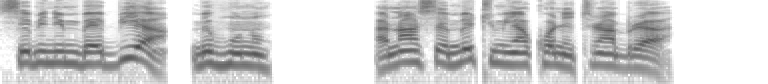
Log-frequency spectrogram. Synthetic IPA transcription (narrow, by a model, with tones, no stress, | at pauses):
sɛ˨mĩ˨nĩ˨m̩˨bæ˨bi˦a˨mẽ˦ɦũ˦nʊ̃˦ | a˨nãː˦sɛ˦˨m̩˦ɛ˦tʰu˦mĩ˦a˦kʰɔ˦nɪ̃˨tʰɪ˦ã˦bɾa˨a̰˨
